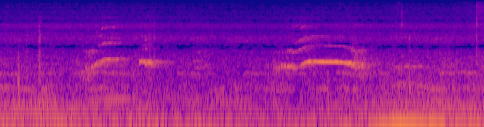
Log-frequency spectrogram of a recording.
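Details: Soneca, a five-month-old pet kitten that hunts flying insects at home, gives two drawn-out meows indoors. The second is longer and arches up then down, and about a second of quiet room sound separates them.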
